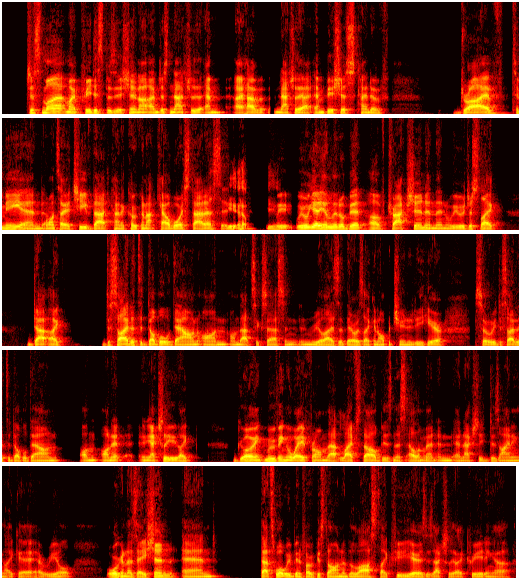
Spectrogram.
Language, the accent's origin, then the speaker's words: English; Australia; like I'm Australian, and that's just something in the culture where you kind of like have a rite of passage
